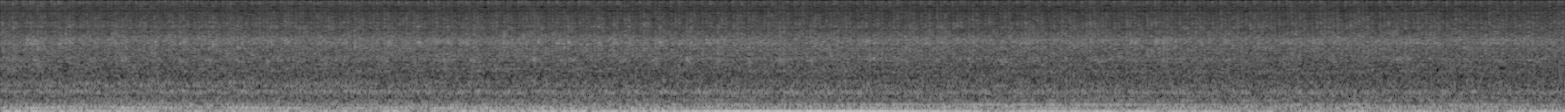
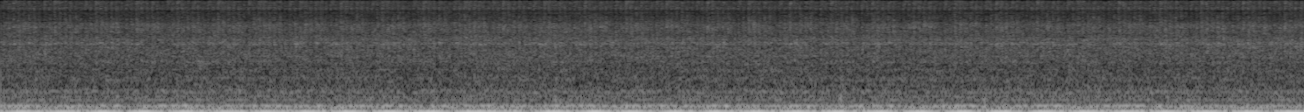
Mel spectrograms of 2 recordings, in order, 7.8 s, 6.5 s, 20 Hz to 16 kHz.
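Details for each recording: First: GMC engine idling after replacing the cylinder 6 spark plug, ignition wire and catalytic converter for a cylinder 6 misfire and P0420 code: steady, even idle with smooth low rumble and no skipping beats. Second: GMC Engine Cylinder # 6 Misfire. P0420 Dtc Code.Replaced Sparkplug Ignition Wire And Catalytic.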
